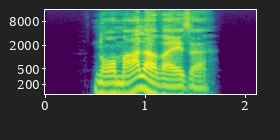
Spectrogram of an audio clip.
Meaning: normally
- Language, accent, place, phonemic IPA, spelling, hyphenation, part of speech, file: German, Germany, Berlin, /nɔʁˈmaːlɐvaɪ̯zə/, normalerweise, nor‧ma‧ler‧wei‧se, adverb, De-normalerweise.ogg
